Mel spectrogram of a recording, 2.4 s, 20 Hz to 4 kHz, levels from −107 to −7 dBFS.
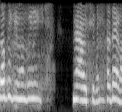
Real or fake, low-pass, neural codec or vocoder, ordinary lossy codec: fake; 3.6 kHz; codec, 16 kHz, 2 kbps, FreqCodec, smaller model; none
